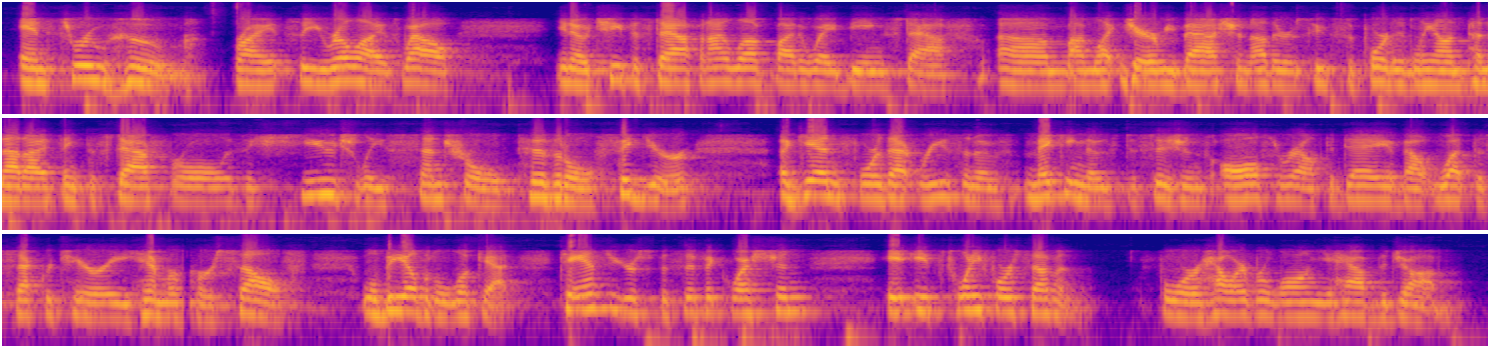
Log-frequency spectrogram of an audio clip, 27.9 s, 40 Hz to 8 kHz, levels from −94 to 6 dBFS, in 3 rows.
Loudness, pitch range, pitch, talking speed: -17 LUFS, 160-185 Hz, 170 Hz, 175 wpm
